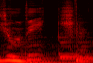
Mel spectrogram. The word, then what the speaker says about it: giudice: Giacca, que significa chaqueta, giorno, que significa día, y giudice, que significa juez. Bien, recordemos los sonidos: giacca, giorno y giudice.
